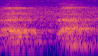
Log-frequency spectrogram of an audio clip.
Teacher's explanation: Sya tengah lidah bertemu dengan langit-langit. Kalau ta itu ujung lidah bertemu dengan gigi depan, atas dan bawah.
